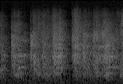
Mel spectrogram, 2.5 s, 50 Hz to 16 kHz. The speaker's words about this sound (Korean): 박수 11번 시작.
